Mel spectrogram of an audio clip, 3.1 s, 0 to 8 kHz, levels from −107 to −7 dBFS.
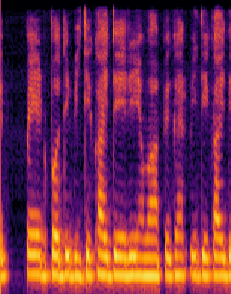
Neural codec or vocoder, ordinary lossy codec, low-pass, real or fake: codec, 16 kHz, 16 kbps, FreqCodec, smaller model; none; 7.2 kHz; fake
